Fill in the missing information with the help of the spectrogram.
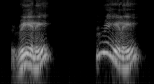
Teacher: Really with a rising intonation means that I'm asking you about the reality of what you said.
